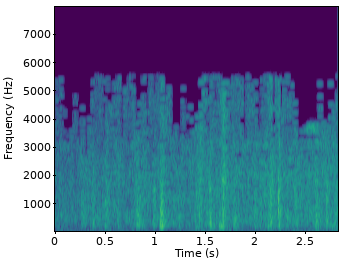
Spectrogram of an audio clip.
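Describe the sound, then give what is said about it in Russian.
A train departing Belgrade rolls along with a steady rumble and a rhythmic clickety-clack of wheels on rails, with repeated bumps and no voices. “Дверь опять закрылась, и поезд вскоре выехал из Белграда.”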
